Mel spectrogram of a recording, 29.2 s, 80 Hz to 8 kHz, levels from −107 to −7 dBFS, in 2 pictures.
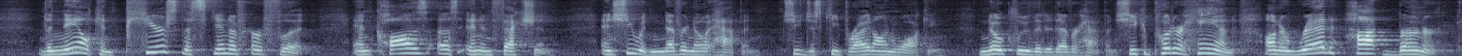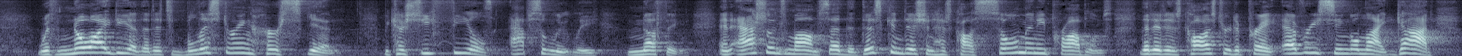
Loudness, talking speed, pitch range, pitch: -31 LUFS, 160 wpm, 180-240 Hz, 210 Hz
